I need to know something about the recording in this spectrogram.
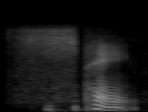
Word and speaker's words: Spain: We if you say Spain Spain it will be incorrect because this E sound is not pronounced only the S sound.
